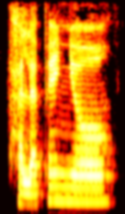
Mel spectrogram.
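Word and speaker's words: jalapeño: And then we have J, which makes what we think of in English as an H sound. So words like jalapeno, the double L makes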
